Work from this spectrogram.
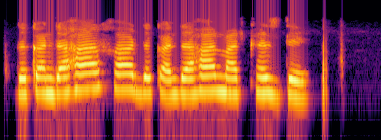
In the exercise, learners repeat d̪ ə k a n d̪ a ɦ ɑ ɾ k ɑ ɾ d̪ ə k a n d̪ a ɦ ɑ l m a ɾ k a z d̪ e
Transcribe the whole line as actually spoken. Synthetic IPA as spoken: d̪ ə k a n d̪ a ɦ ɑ ɾ x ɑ ɾ d̪ ə k a n d̪ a ɦ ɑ ɾ m a ɾ k a z d̪ e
